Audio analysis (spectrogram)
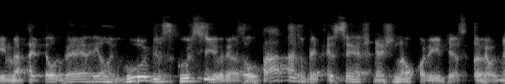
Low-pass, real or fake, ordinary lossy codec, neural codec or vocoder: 10.8 kHz; fake; Opus, 16 kbps; codec, 24 kHz, 1.5 kbps, HILCodec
